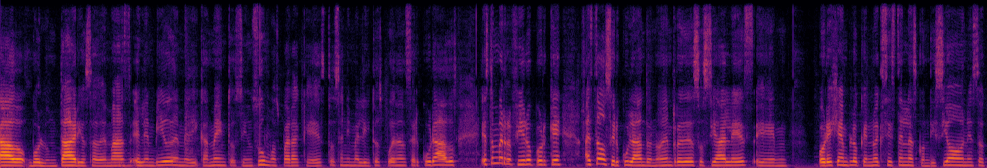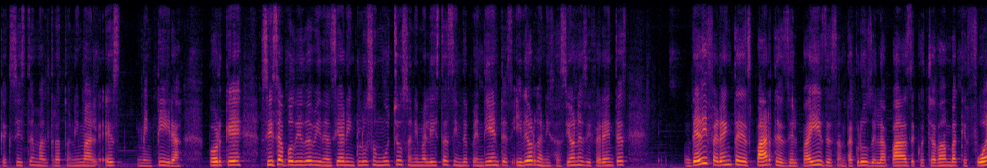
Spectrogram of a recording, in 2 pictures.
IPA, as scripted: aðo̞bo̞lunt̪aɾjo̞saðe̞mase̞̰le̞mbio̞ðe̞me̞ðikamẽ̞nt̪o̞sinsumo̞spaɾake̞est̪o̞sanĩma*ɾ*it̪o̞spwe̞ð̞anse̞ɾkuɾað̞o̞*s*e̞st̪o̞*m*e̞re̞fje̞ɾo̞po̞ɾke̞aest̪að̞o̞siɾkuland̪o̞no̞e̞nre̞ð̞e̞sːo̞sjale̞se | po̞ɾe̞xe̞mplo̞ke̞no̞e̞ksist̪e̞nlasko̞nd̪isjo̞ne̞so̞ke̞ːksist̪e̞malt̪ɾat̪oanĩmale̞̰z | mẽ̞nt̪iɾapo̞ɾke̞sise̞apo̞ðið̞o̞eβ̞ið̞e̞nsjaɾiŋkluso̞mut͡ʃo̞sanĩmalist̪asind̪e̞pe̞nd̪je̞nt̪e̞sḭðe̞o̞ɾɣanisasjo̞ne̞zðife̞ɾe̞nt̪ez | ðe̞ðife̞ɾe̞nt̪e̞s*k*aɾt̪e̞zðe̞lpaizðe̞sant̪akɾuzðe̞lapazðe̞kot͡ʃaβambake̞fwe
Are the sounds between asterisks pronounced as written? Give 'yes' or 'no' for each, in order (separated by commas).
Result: no, yes, yes, no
